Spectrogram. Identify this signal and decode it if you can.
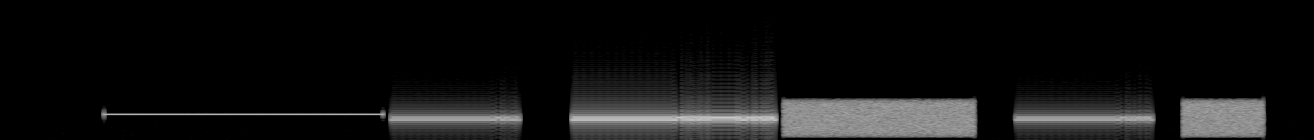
Fax machine handshake, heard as a long tone, a warble and hiss.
